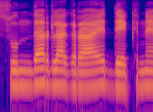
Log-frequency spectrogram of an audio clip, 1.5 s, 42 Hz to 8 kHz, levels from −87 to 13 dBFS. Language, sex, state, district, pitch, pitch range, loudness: Hindi, male, Jharkhand, Deoghar, 145 Hz, 140-150 Hz, -17 LUFS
